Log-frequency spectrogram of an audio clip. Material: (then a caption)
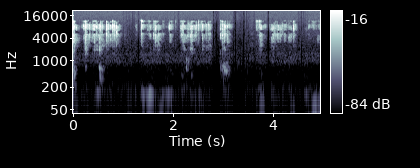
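Soap. A craft knife carves the edge of a solid green and white striped bar of soap, letting chunks fall away. Quiet, bright, crisp scraping crunches come in short bursts with brief silences between them, each cut sounding dry and crumbly with almost no ring.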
